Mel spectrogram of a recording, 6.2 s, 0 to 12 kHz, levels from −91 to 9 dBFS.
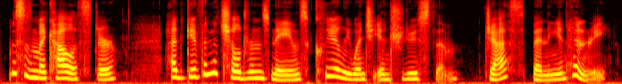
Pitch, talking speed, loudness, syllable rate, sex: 255 Hz, 145 wpm, -18 LUFS, 6.0 syllables/s, female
